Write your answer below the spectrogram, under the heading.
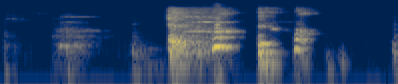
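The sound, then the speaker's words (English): A baby coughs after choking on milk: a short run of sputtering coughs, the middle burst loudest and most raspy, with softer catches before and after. No one talks. “Bit of choker on the milk there.”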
